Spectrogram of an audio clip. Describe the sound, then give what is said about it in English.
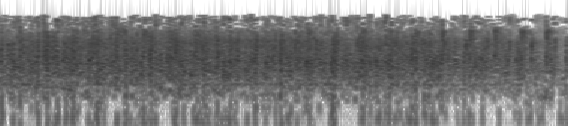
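A crowd applauds a woman being introduced, steadily, a dense, loud wash of many hands clapping at once, crackling and unbroken for several seconds with no voices on top. “Please, everybody, give her a real big round of applause.”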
